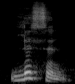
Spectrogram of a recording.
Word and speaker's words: listen: इसकी स्पेलिंग में T silent होता है, यानी टी का उच्चारण नहीं करते हैं, और इसका प्रोनाउंसिएशन होता है लिसन, लिसन।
